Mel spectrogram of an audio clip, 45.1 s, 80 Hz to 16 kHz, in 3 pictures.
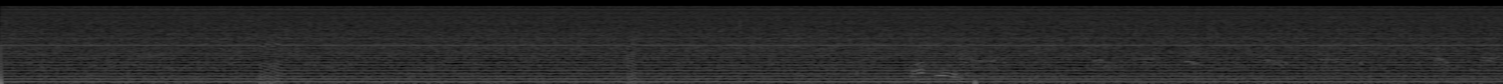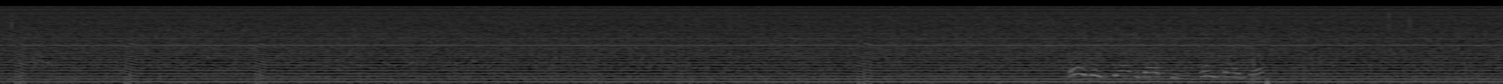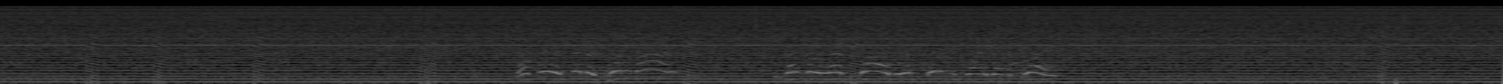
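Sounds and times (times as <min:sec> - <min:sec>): electrical hum and buzz: 0:00.0 - 0:45.0
faint voice: 0:09.1 - 0:09.6, 0:25.6 - 0:27.8, 0:35.2 - 0:37.0, 0:37.8 - 0:40.7.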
